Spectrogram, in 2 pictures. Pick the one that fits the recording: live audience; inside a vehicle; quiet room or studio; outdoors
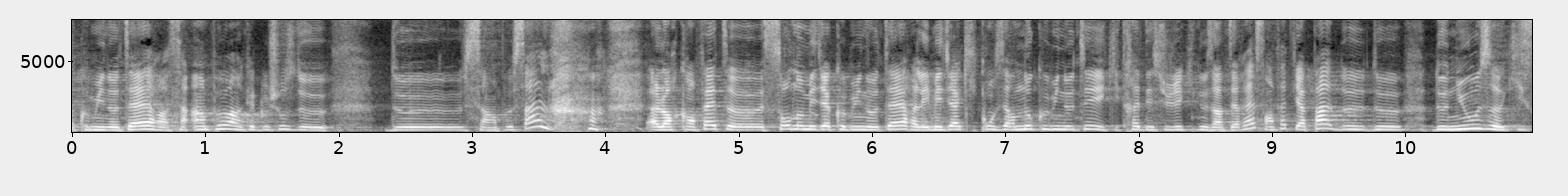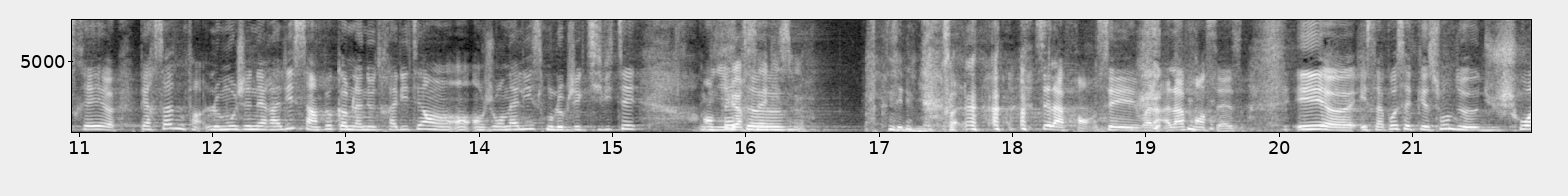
live audience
